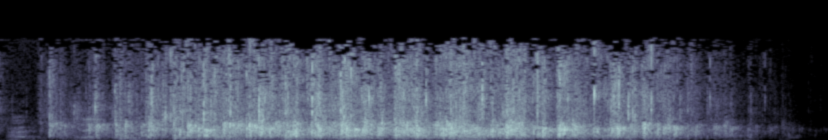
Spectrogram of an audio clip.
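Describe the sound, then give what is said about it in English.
An audience at the end of a Stanford Entrepreneurial Thought Leader Series lecture breaks into sustained, dense applause, many hands clapping at once for about four seconds, staying loud and steady before tapering off at the end. “we have way more great content than we have time, so let's uh, end the session now with a big thank you”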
